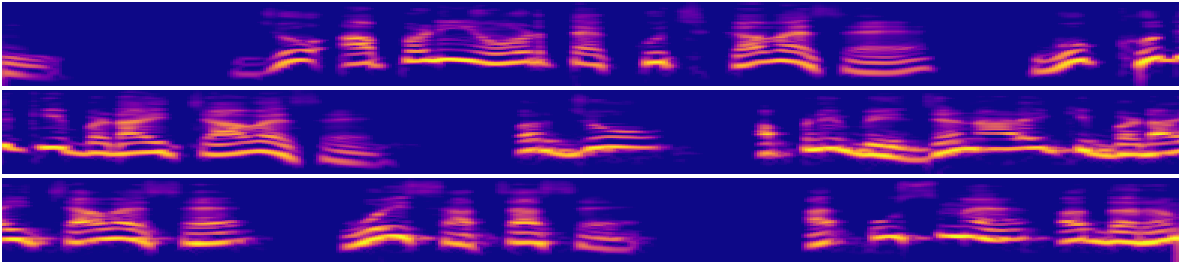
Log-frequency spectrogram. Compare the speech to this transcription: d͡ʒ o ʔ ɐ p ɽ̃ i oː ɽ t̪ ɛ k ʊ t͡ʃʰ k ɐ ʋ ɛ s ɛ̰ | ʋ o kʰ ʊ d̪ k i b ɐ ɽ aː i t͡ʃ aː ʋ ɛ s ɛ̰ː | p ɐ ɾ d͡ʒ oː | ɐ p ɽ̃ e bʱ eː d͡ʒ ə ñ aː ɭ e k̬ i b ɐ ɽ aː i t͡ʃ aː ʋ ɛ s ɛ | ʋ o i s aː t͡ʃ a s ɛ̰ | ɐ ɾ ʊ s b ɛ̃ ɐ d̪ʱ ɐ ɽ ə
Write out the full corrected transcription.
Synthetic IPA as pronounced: d͡ʒ o ʔ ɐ p ɽ̃ i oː ɽ t̪ ɛ k ʊ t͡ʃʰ k ɐ ʋ ɛ s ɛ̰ | ʋ o kʰ ʊ d̪ k i b ɐ ɽ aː i t͡ʃ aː ʋ ɛ s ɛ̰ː | p ɐ ɾ d͡ʒ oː | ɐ p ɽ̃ e bʱ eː d͡ʒ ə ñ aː ɭ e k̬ i b ɐ ɽ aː i t͡ʃ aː ʋ ɛ s ɛ | ʋ o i s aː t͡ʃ a s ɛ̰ | ɐ ɾ ʊ s m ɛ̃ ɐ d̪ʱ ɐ ɾ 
